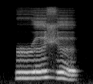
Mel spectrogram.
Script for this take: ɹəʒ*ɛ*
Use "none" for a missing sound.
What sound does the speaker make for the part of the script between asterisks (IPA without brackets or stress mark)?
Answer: ə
